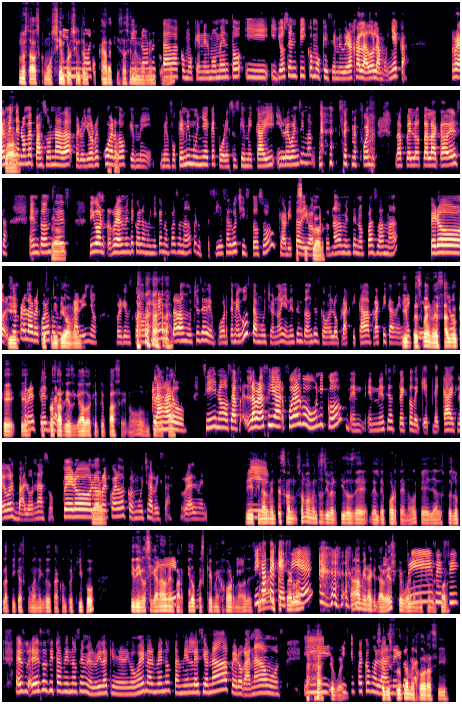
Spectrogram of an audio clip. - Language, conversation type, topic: Spanish, unstructured, ¿Puedes contar alguna anécdota graciosa relacionada con el deporte?
- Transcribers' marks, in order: laughing while speaking: "se me fue la pelota a la cabeza"; other background noise; chuckle; chuckle; chuckle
